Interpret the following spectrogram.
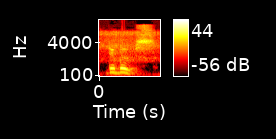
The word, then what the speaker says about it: Dubus: as the original Dubus, as the original French. Yep. Very well, Dubus.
